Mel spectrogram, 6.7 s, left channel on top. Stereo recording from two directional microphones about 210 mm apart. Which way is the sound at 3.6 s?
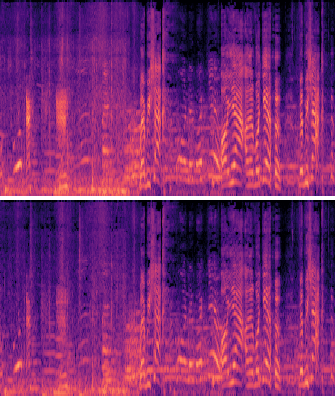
20° right (ahead or behind).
